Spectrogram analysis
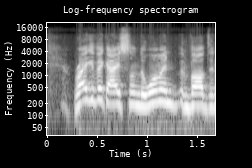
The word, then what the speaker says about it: Reykjavik: did not what's that Reykjavik Reykjavik that is how you say it you're right Reykjavik Iceland the woman involved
